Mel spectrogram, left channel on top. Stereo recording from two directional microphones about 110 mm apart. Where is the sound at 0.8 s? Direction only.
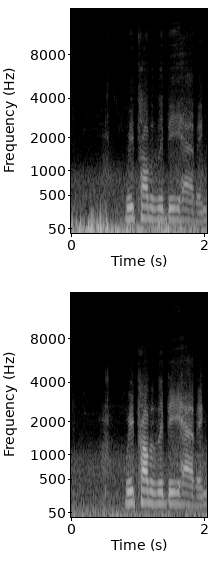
30° left (ahead or behind).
